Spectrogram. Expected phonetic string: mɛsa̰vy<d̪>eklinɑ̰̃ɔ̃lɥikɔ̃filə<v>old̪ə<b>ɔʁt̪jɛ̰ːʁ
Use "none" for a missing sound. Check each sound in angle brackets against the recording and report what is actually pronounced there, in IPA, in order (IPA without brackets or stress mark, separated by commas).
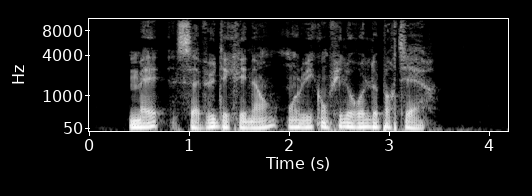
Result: d̪, ʁ, p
